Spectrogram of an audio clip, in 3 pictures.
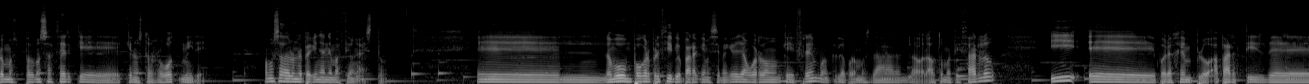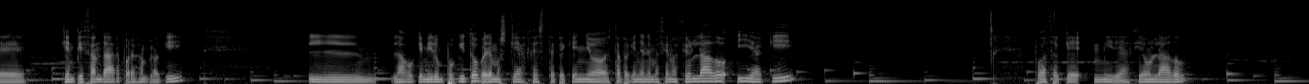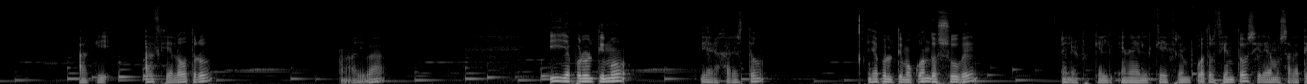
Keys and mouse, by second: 2.2 click, 5.2 middle click, 10.0 click, 16.1 click, 18.0 click, 24.1 click, 25.5 click, 27.3 click, 32.0 click, 33.6 middle click, 34.4 click, 37.3 middle click, 39.0 KP_1.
